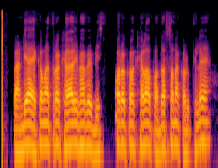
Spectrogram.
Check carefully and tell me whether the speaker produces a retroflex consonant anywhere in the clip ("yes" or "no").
yes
